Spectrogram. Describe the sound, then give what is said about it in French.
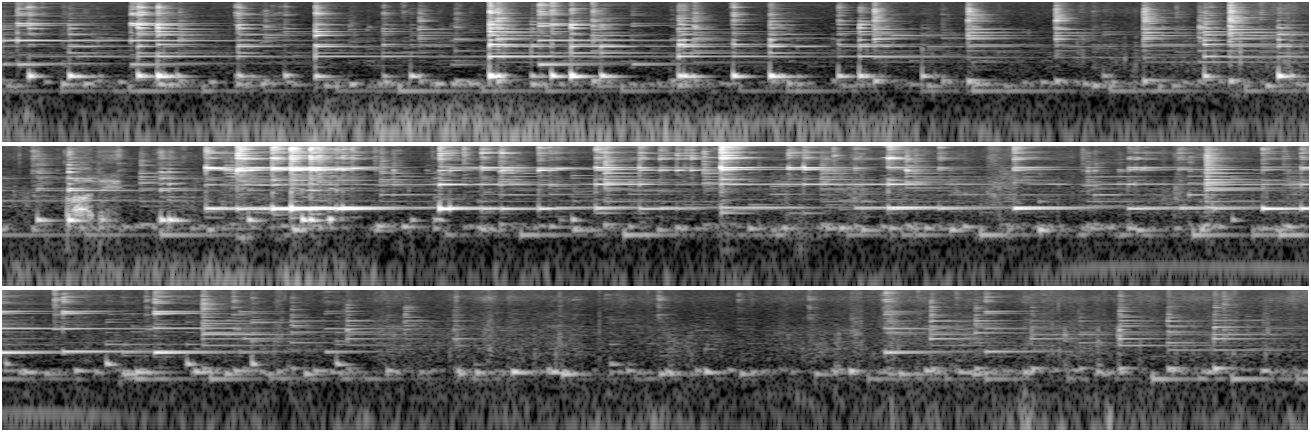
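Many cowbells clank and jingle in a constant, irregular jumble from grazing herds of horses, cows and sheep on the Beorlegi plateau, with occasional sheep bleats mixed in. The sound is outdoors, with no voices. “Ici se côtoient des chevaux, des vaches, des brebis, des moutons.”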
